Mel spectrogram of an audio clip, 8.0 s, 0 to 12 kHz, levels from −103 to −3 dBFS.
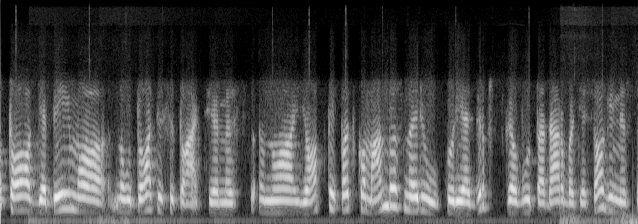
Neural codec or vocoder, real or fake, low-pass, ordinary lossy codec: none; real; 10.8 kHz; Opus, 32 kbps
